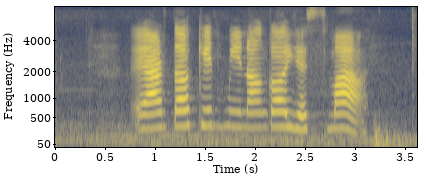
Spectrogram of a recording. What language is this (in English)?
Javanese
